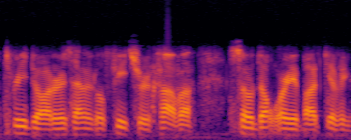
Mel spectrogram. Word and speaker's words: Chava: And, of course, we have the Shava ballet sequence. Was there any thoughts about giving that couple a song? – Yeah, it's actually pronounced Chava. – Chava.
